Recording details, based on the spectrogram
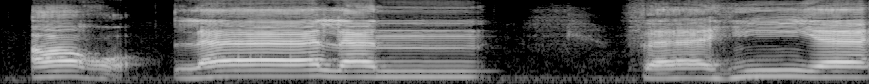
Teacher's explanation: تنوین پر بھی ناک میں آواز چھپائیں گے، اغلالا فہی الى حمزہ زیر اے، لام لام زبر لل، بیچ میں یا اور الف کو نہیں پڑھیں گے.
